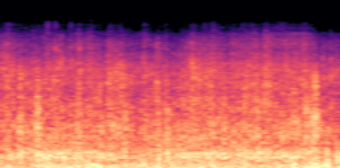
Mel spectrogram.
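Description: Steady rush of wind over the microphone mixed with the rumble and rattle of a mountain bike's tyres and frame running fast down a dry dirt trail.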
